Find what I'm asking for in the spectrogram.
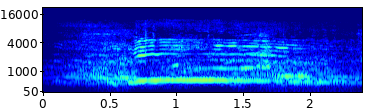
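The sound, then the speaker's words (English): Women wail in a crowd as the bodies of tribal-fight victims are carried through Porgera in Papua New Guinea's highlands: a sustained, high, wavering cry over a low murmur of other voices. “Women wail as the bodies of victims are carried through a crowd in Porgera in PNG's highlands.”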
